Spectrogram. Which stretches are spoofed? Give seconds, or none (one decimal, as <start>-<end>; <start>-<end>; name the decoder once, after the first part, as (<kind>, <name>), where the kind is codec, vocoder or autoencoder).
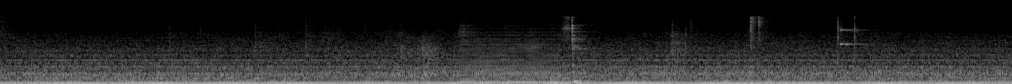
4.6-5.6 (vocoder, WaveNeXt)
